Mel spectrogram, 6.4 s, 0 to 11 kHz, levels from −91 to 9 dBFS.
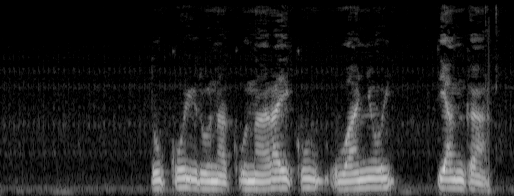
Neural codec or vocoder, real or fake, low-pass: vocoder, 44.1 kHz, 128 mel bands every 512 samples, BigVGAN v2; fake; 9.9 kHz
